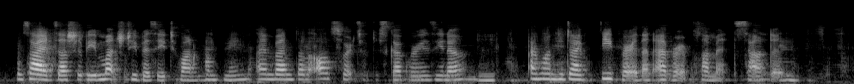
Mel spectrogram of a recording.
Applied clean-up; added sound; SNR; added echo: neural separator model SepFormer DNS4.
